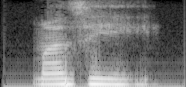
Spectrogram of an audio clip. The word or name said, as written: muzzy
